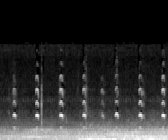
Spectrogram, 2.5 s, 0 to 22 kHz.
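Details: Prairie dogs in a small prairie dog town in eastern Montana, August 21, 2007: short, sharp, high chirping barks repeated about every third of a second over steady low wind-like rumble.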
